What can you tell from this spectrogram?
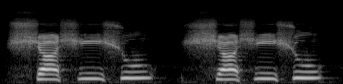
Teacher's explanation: زبان کے جو درمیان ہے وہ اوپر جو درمیانی تالو کا جو درمیان ہے وہاں پر زبان لگ رہی ہے اور یہ حرف ادا ہو رہا ہے۔ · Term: حرف شین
